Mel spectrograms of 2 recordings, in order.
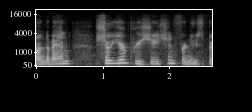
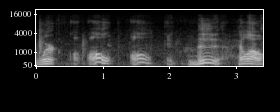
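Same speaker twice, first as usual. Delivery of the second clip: voice cracking and breaking mid-phrase; 4 dB louder than usual. Host introducing a prayer ceremony to new people, voice cracking. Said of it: "my voice is cracking over here".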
